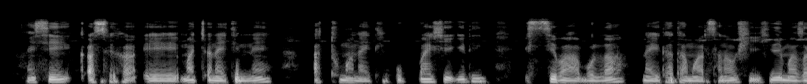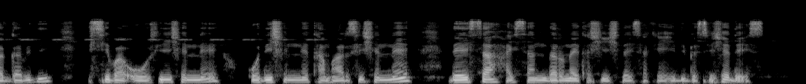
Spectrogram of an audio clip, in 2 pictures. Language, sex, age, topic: Gamo, male, 25-35, government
